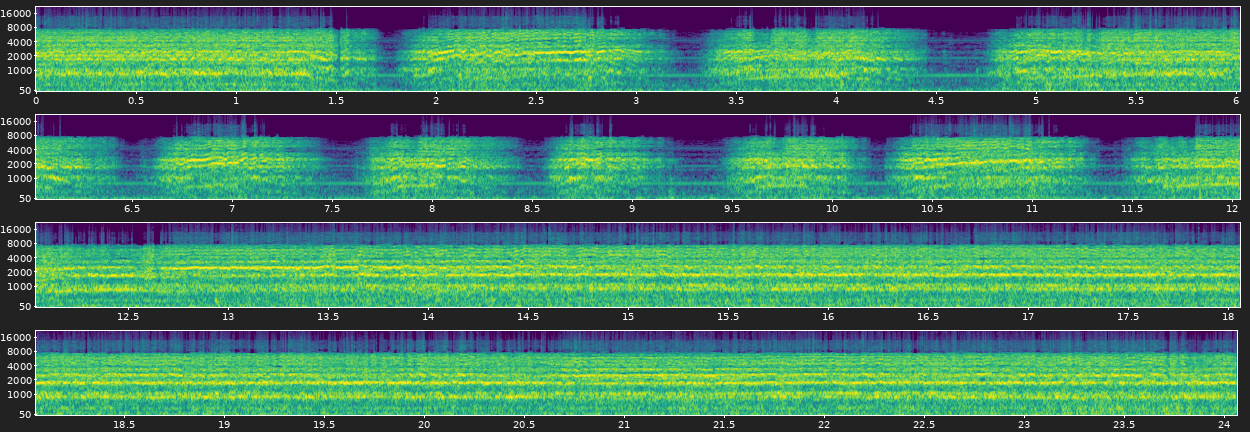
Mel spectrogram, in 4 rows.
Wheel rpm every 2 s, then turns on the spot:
140, 90, 110, 60, 50, 110, 210, 230, 230, 230, 220, 230.
none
